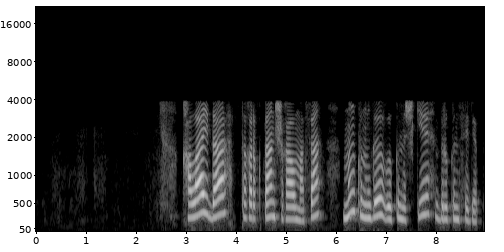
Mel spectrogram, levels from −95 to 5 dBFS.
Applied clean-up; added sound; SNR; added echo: neural mask model Resemble Enhance denoiser.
